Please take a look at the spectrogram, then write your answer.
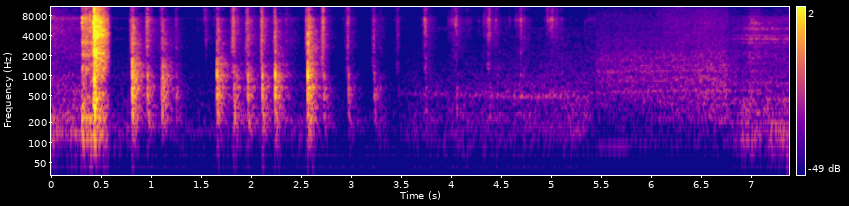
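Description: Green onion and two kinds of coriander chopped finely with a knife on a board, a quick run of sharp close taps in uneven bursts that thins out and ends in low background noise.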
